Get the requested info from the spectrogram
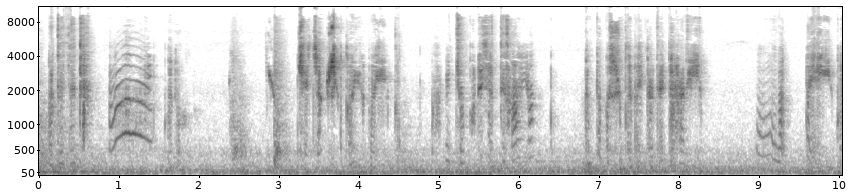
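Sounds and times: budgerigar chattering and calling: 0:02.8 - 0:08.4, 0:09.0 - 0:10.0.

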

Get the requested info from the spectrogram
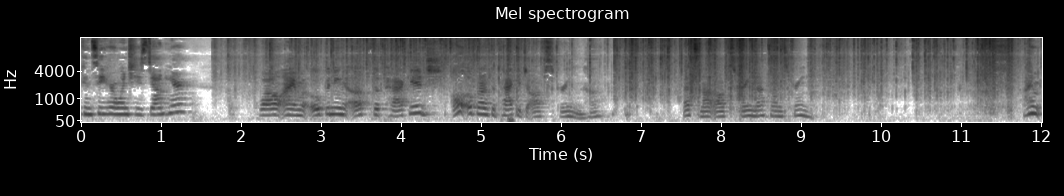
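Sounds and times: plastic bag crinkling: 0:01.6 - 0:12.0.

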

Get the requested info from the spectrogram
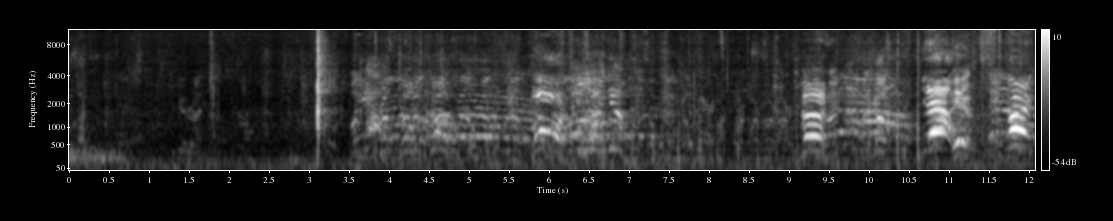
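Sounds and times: bat cracking ball: 0:03.0 - 0:03.4
people shouting: 0:03.6 - 0:07.3, 0:09.2 - 0:12.0.

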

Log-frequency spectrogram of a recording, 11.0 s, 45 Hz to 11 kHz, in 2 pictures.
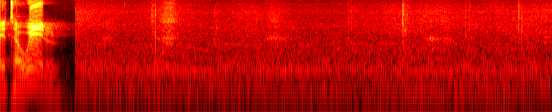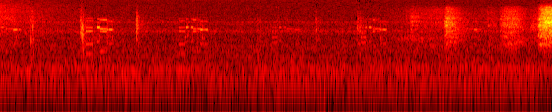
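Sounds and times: low rumbling drone: 0:00.8 - 0:11.0.

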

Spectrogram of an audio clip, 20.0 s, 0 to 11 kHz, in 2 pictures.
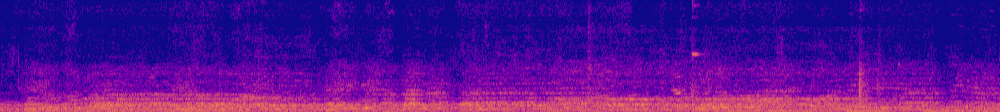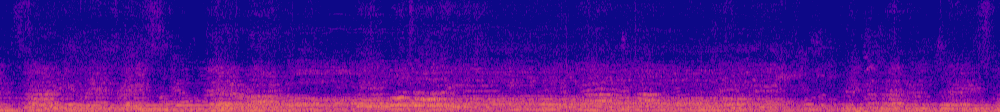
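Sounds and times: choir singing held notes: 0:00.0 - 0:20.0.

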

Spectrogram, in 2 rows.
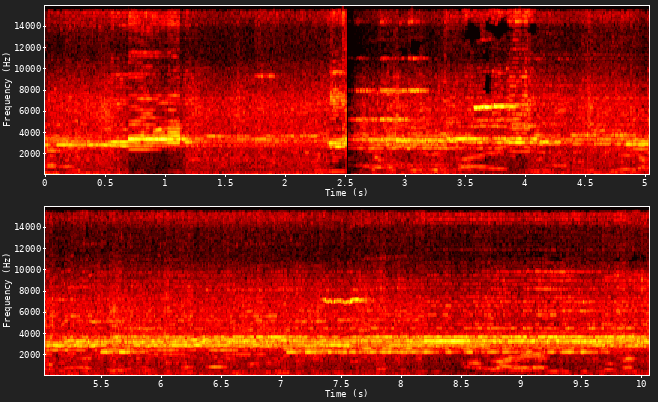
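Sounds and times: road traffic rumbling: 0:00.0 - 0:10.0
vehicle horns honking: 0:00.0 - 0:10.0.

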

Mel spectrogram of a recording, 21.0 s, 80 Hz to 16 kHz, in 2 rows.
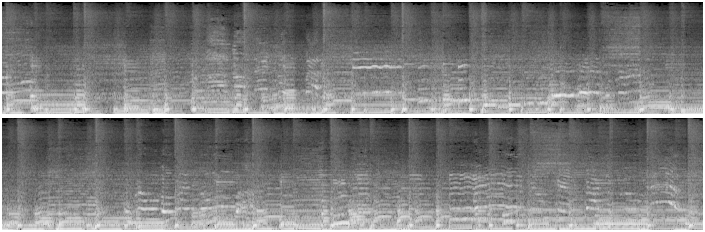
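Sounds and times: person singing: 0:00.0 - 0:00.9, 0:02.8 - 0:10.2, 0:11.0 - 0:21.0
blues band playing: 0:00.0 - 0:21.0.

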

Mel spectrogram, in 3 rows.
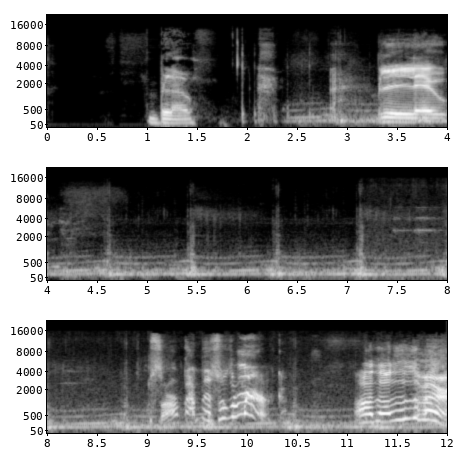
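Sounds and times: steady low hum: 0:02.2 - 0:12.0
sliding squeak and click: 0:04.0 - 0:09.3.

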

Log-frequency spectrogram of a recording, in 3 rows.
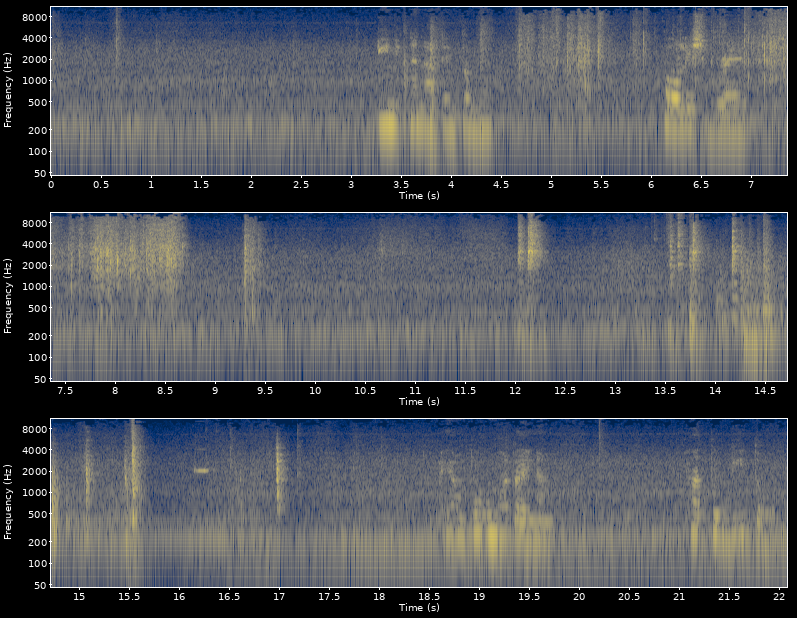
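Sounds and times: low steady hum: 0:00.0 - 0:22.0
packaging rustling: 0:04.6 - 0:08.8.

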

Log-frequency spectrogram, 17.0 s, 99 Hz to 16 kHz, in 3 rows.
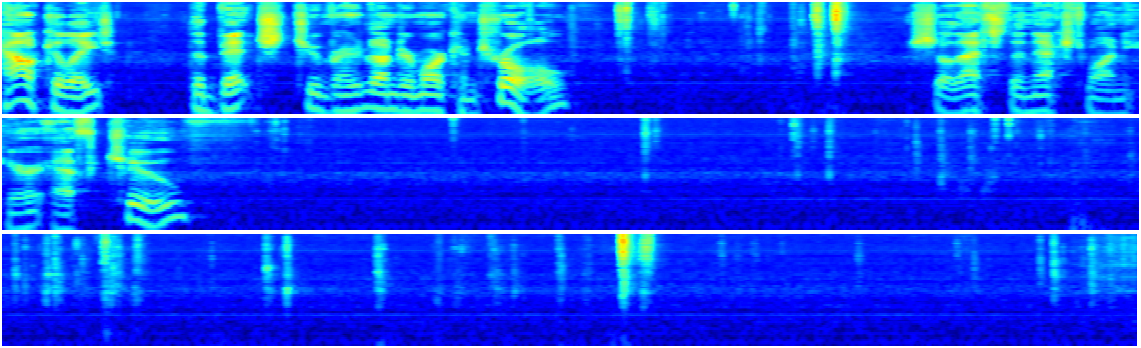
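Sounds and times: typing on computer keyboard: 0:02.8 - 0:04.3, 0:09.6 - 0:14.7.

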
